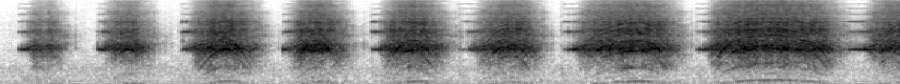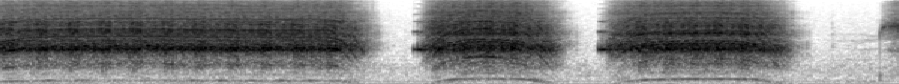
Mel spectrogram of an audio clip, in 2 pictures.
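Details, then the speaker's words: RC rock crawler fitted with a resin-moulded replacement universal joint, filed to fit and stiff: the motor whines in short repeated bursts, stalling then catching and running longer; the owner thinks a gear may be missing. Motor straining against a stiff drive joint. "I've had to do quite a bit of foiling on that molded piece the resin piece it's a bit stiff I I'll be very surprised if we actually get it to work"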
